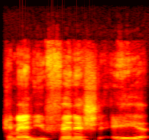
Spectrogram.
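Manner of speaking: ordinary delivery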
